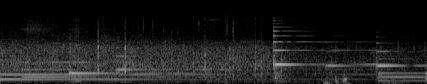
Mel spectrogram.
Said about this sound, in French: Applaudissez la protection de l'onction de Dieu.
